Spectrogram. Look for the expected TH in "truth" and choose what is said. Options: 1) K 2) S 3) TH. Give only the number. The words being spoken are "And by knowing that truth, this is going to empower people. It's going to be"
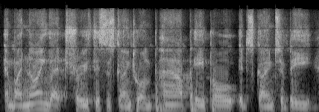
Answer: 3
